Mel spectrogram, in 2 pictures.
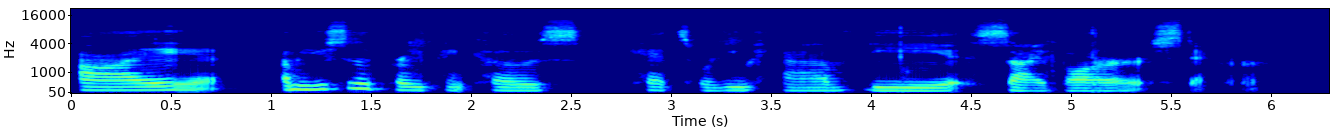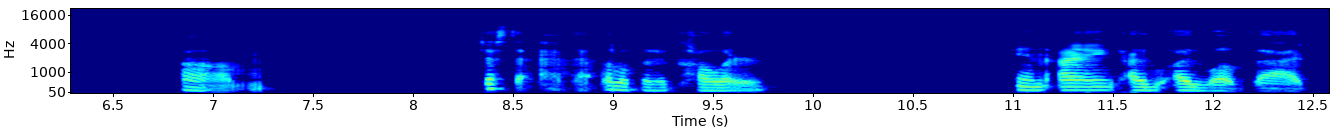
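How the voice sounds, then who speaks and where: A woman with a slightly raspy voice giving a casual craft voiceover, rambling hesitantly and often correcting herself as she goes. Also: low-pitched, a little mellow, no room sound. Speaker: planner vlogger and host.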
